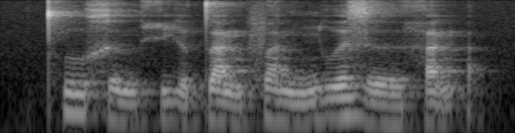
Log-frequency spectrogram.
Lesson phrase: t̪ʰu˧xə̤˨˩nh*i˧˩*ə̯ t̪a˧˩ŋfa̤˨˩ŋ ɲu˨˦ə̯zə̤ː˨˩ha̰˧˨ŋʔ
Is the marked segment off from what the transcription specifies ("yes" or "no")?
no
